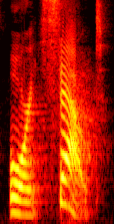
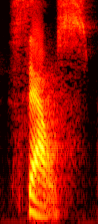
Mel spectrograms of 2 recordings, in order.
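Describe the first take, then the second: First: The word ends with a T sound. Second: The word ends with an S sound. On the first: "just a T" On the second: "or put an S instead of the final TH"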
